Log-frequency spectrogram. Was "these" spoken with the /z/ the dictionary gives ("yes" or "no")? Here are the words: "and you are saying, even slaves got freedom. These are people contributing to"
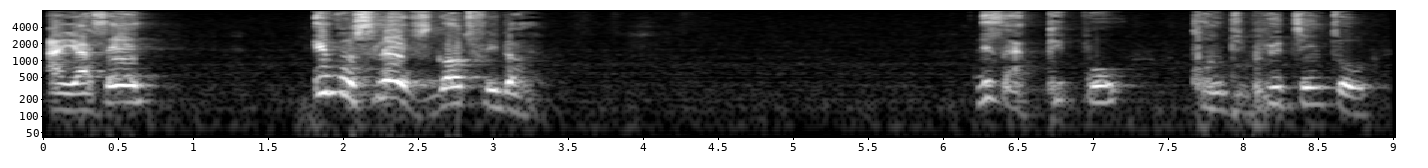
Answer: no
